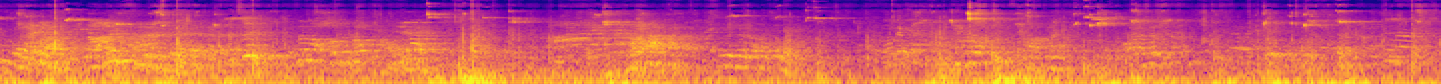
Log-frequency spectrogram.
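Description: Family-badminton rackets striking a shuttlecock during a rally, a few sharp hits echoing in a large gymnasium, the loudest about ten seconds in, amid players' voices.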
